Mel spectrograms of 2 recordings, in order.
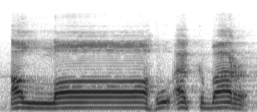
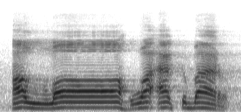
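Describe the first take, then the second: First: The syllable after Allah is said as hu. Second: The syllable after Allah is said as wa. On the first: The speaker calls it right. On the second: The speaker calls it wrong.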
